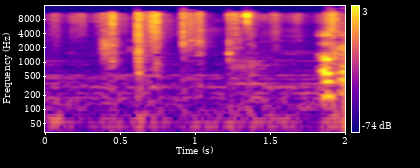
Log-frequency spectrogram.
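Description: A deck of tarot cards being shuffled by hand: a string of short, irregular papery flicks and snaps.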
